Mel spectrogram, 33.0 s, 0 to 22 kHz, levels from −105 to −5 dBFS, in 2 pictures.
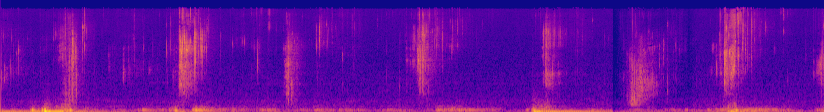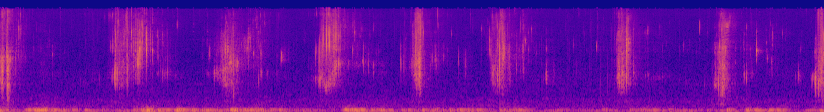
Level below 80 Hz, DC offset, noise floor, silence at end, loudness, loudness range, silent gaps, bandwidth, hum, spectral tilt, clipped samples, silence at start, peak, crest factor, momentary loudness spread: -40 dBFS; under 0.1%; -66 dBFS; 0 s; -38 LUFS; 11 LU; none; 17 kHz; none; -1.5 dB/octave; under 0.1%; 0 s; -6 dBFS; 32 dB; 25 LU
